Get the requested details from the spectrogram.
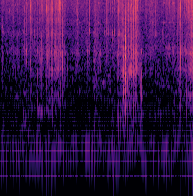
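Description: Fingertips dig into a heap of white grated soap shreds in a green bowl, with a grater edge nearby. Soft, dry crunching and crinkling runs throughout over a faint low hum, with a burst of sharper, brighter crackles midway.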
